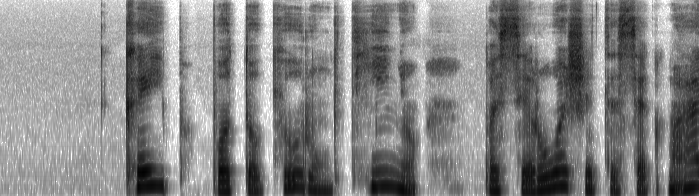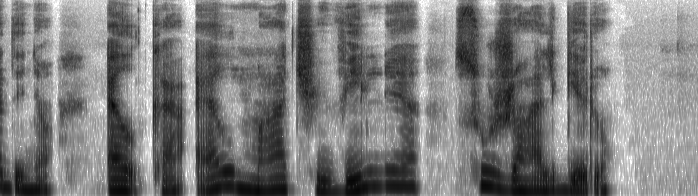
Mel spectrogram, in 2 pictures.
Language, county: Lithuanian, Šiauliai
